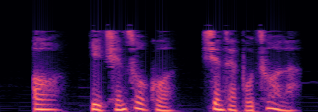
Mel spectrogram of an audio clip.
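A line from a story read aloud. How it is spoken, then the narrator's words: Flat, indifferent. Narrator (Chinese): 田元清淡淡的说道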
